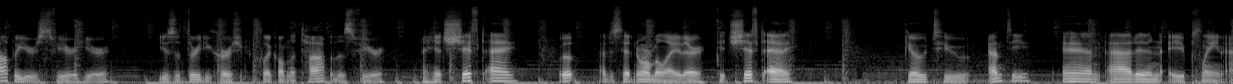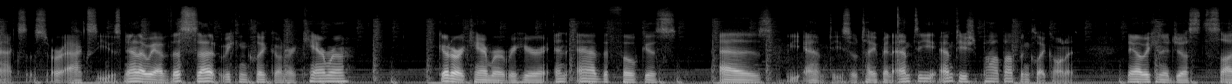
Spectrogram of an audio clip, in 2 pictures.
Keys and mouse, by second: 4.7 a, 5.8-7.6 middle drag, 5.9 a, 7.6 shift+a, 12.3 middle drag, 12.5 middle click, 14.9-16.4 right drag, 16.2 click, 16.4 middle click, 17.1-19.1 middle drag, 23.3 click.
